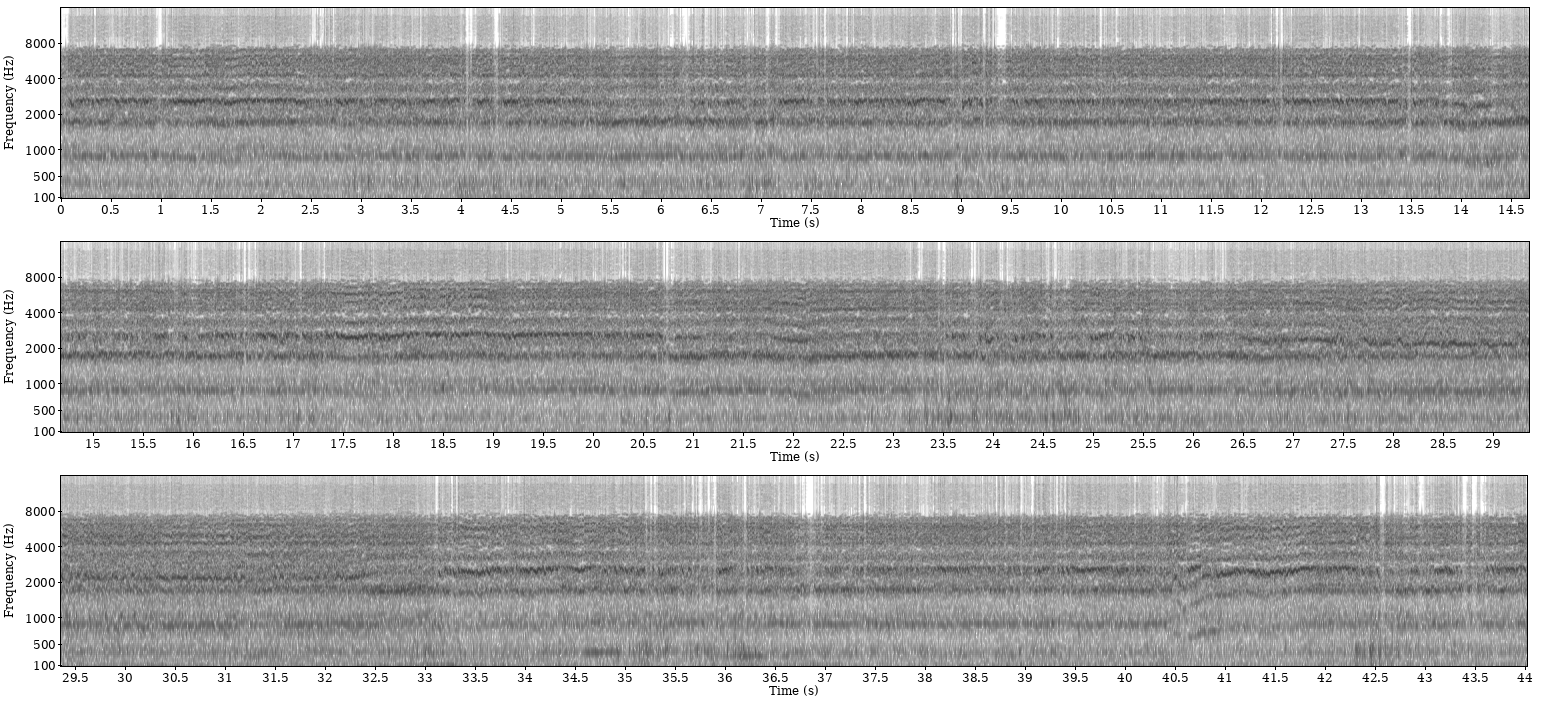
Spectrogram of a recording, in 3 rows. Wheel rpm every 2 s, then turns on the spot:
230, 230, 240, 230, 230, 230, 240, 230, 230, 230, 230, 230, 230, 220, 210, 210, 220, 230, 230, 230, 200, 230.
none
